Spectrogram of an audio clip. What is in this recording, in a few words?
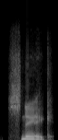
"snake", American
